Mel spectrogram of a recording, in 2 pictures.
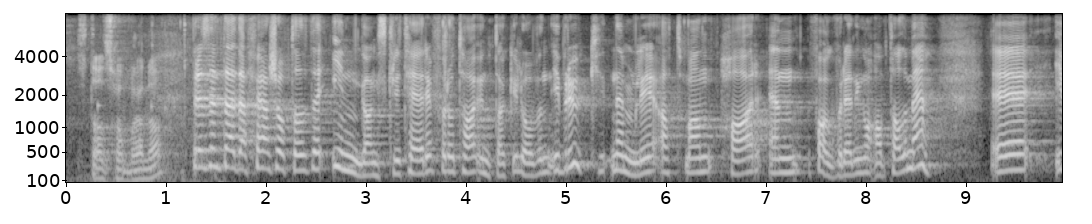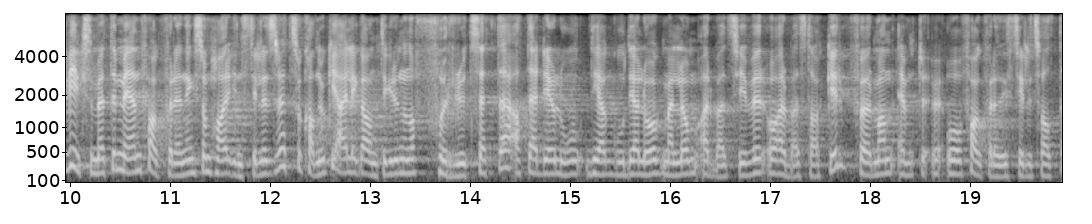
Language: Norwegian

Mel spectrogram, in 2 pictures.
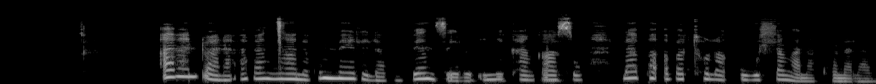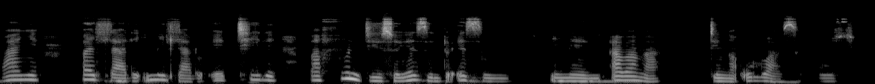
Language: North Ndebele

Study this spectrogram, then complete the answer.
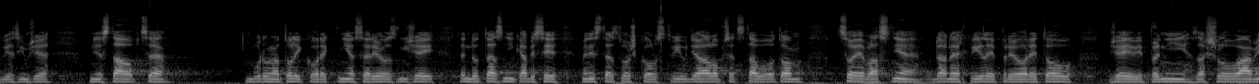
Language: Czech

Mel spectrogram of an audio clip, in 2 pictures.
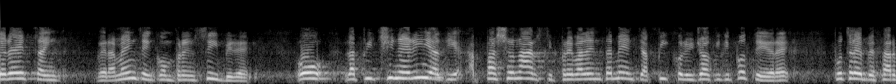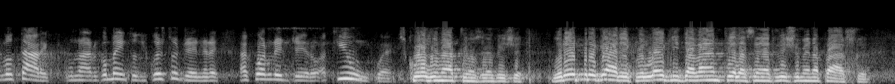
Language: Italian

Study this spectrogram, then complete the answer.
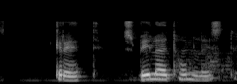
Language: Icelandic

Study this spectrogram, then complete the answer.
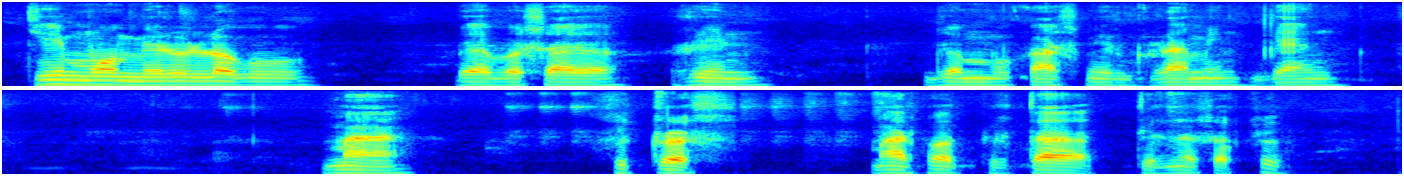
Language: Nepali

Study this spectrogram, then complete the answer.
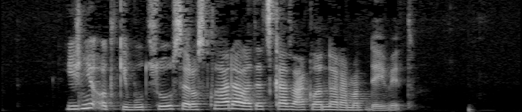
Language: Czech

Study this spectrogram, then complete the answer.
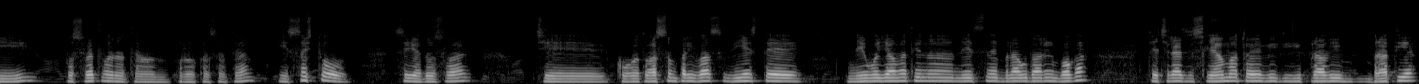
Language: Bulgarian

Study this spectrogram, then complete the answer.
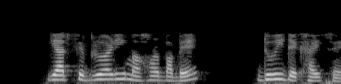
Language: Assamese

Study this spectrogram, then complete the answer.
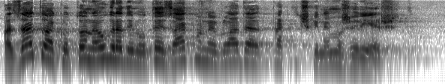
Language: Croatian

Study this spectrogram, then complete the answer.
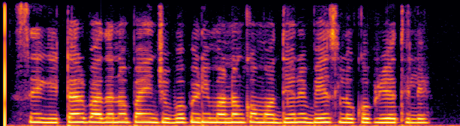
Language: Odia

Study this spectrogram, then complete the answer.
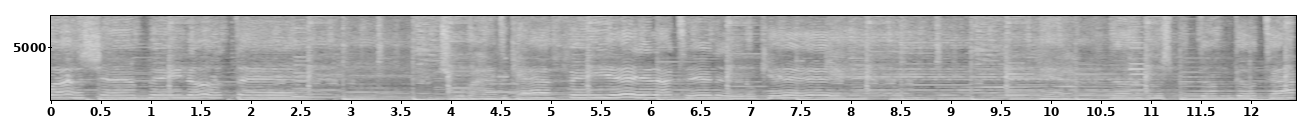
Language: Korean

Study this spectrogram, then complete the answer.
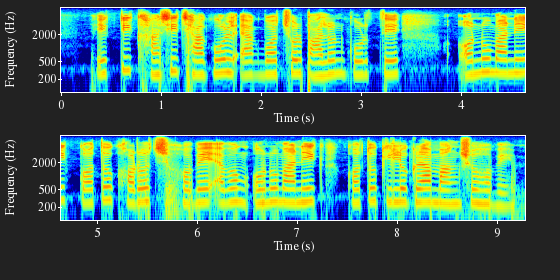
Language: Bangla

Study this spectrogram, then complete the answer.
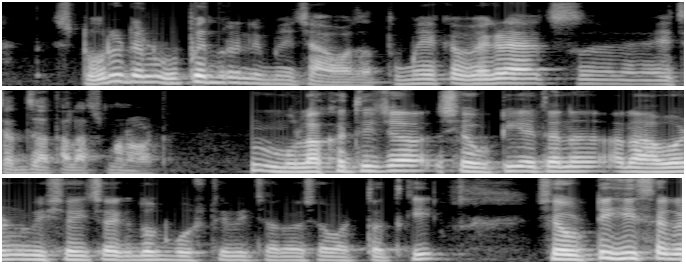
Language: Marathi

